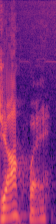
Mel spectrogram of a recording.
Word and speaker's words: Yahweh: But most scholars believe that now the way you pronounce it is Yahweh.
